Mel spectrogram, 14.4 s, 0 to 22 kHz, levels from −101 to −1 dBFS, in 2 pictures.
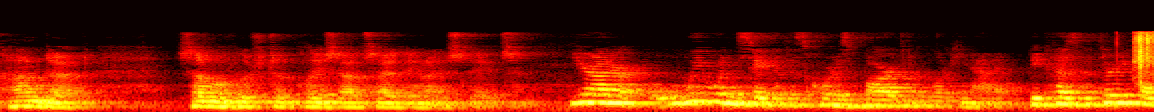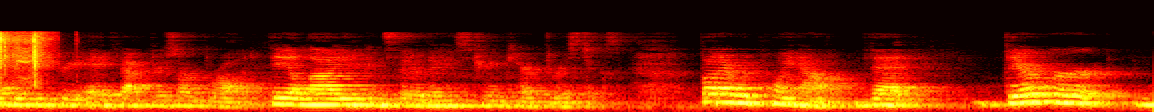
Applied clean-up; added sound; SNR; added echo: none; Camera; 3 dB; reverberation time 0.9 s.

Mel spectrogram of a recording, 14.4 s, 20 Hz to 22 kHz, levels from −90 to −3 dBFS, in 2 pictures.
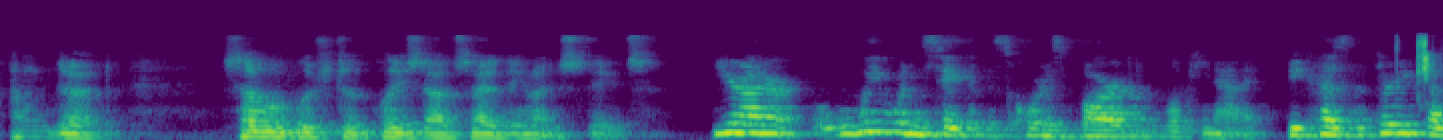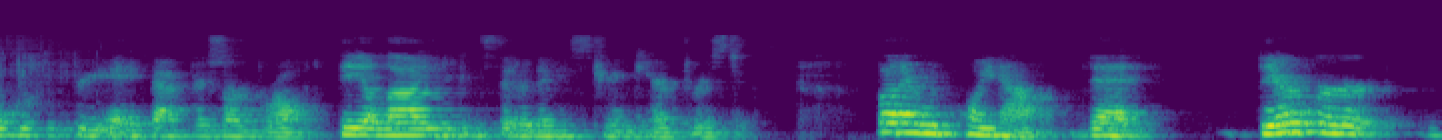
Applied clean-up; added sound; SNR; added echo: neural mask model DeepFilterNet 3.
